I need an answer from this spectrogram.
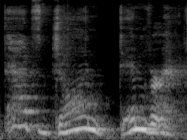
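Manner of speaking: slow, deadpan correction, each word landed; flat disbelief. Retold or imitated. Husband correcting her movie mix-up, slow deadpan disbelief. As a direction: stare at her, then spell it out slowly.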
